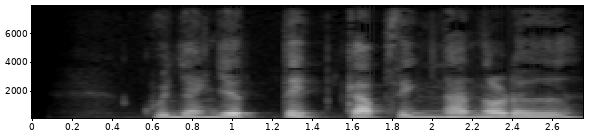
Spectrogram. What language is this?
Thai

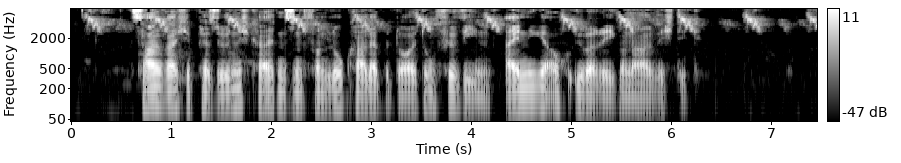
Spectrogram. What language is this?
German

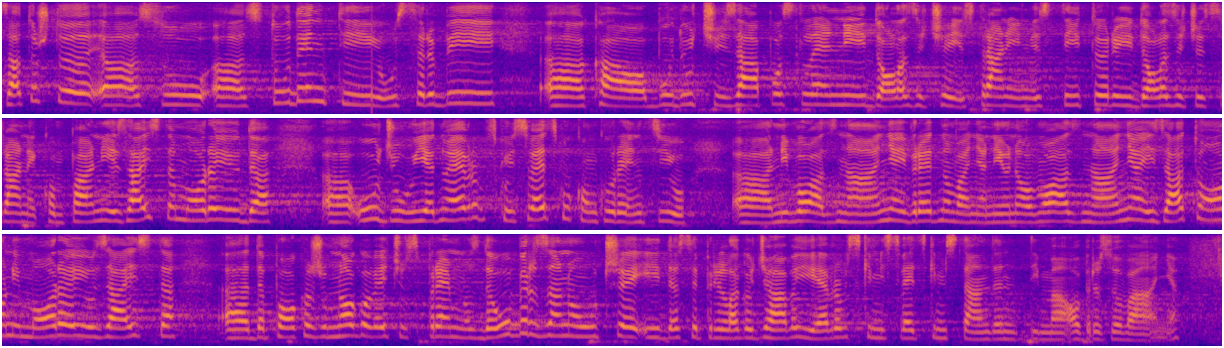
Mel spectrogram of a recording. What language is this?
Serbian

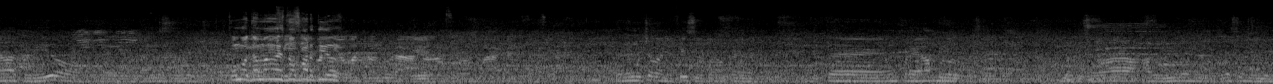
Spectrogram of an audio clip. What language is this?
Spanish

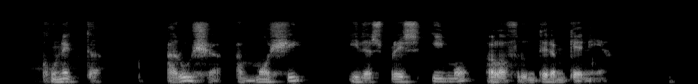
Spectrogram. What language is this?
Catalan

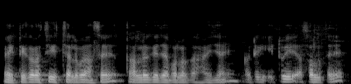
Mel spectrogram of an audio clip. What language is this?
Assamese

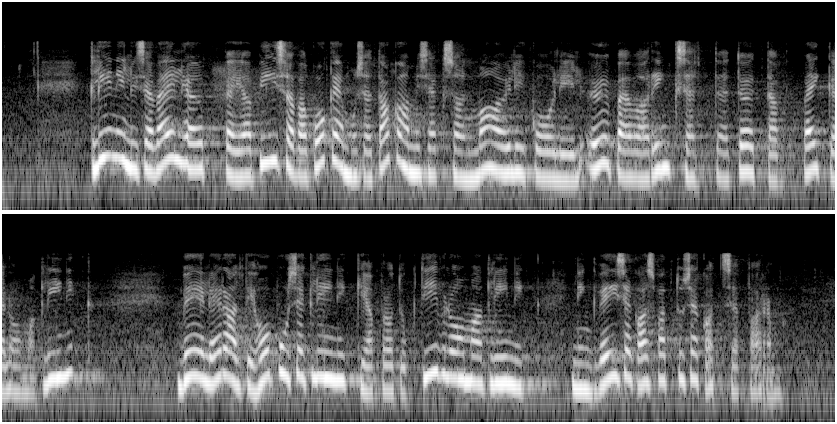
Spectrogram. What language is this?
Estonian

